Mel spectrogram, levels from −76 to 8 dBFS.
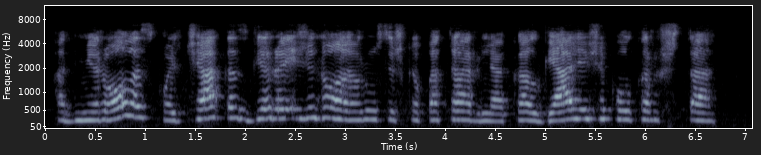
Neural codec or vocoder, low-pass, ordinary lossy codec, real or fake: codec, 16 kHz, 4.8 kbps, FACodec; 7.2 kHz; MP3, 64 kbps; fake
